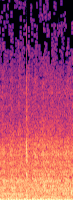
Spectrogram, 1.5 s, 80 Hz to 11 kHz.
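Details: Royal Enfield BS4 single, after the tick-noise fix: even, steady low thumping at idle with no ticking; valve train quiet and healthy, normal idle.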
